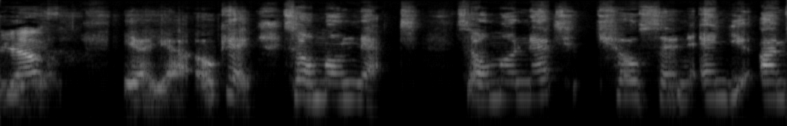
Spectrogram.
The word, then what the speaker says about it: Monette: i'm pronouncing it correctly i say monet but it's it is monette monette okay yes well that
